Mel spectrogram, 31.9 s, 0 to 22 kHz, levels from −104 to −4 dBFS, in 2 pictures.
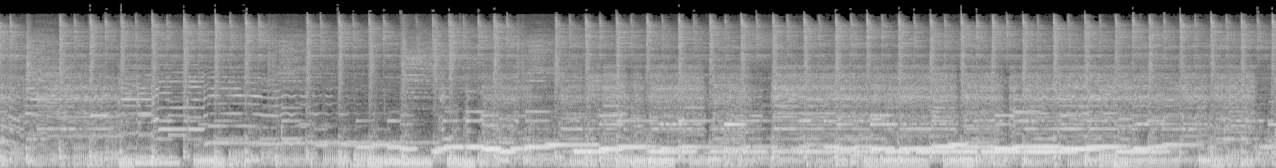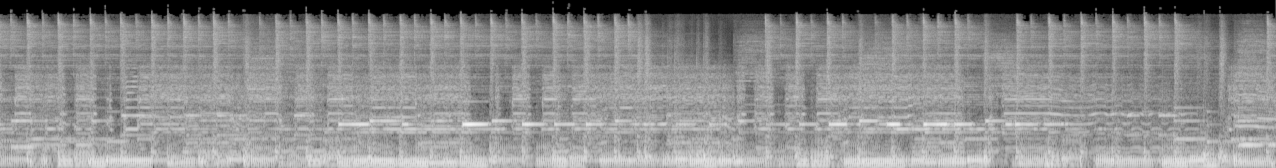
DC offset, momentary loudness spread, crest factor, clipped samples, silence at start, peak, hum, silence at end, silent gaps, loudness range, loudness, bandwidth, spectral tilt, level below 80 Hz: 0.2%; 4 LU; 16 dB; under 0.1%; 0 s; 0 dBFS; none; 0 s; none; 3 LU; -17 LUFS; 18 kHz; -4 dB/octave; -30 dBFS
